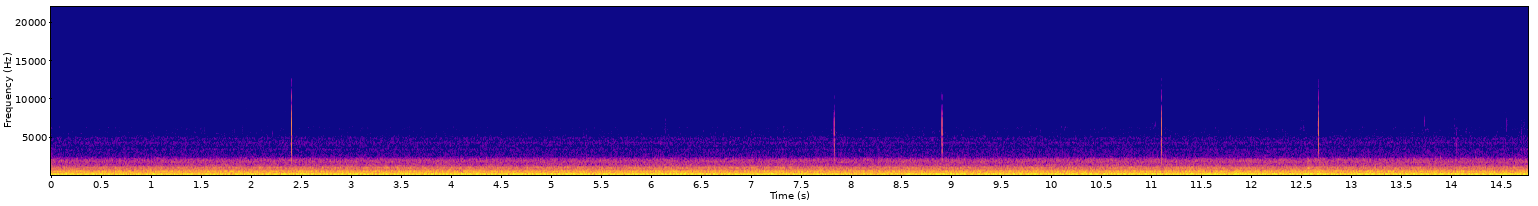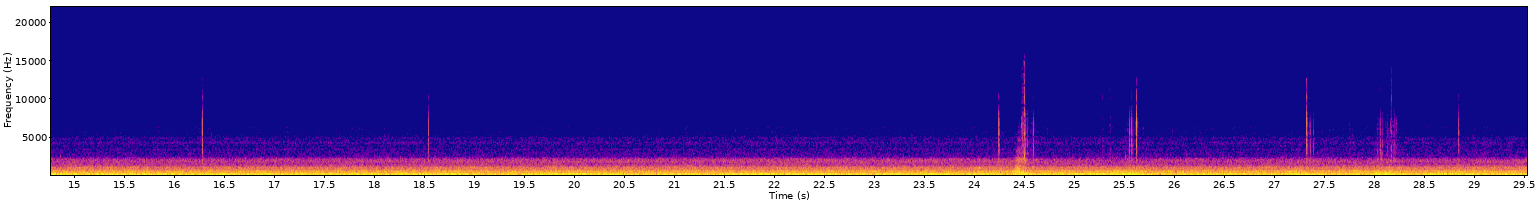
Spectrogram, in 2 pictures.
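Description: Steady road and engine noise inside a car cruising on a freeway at about 55 to 63 mph: tyre and wind rush with a low hum that steps up in pitch about eight seconds in. A few faint ticks come near the end.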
